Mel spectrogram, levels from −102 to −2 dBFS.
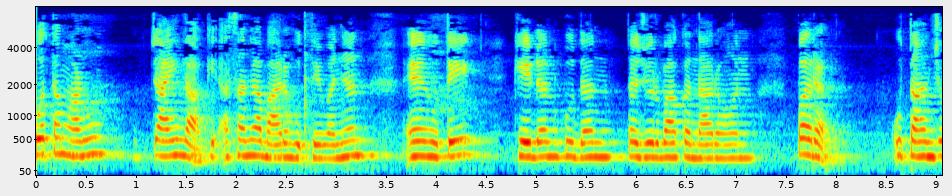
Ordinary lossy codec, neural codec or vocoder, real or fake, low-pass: MP3, 32 kbps; none; real; 7.2 kHz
